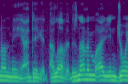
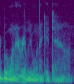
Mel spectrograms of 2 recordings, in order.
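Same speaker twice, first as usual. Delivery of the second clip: deep voiceover voice; 7 semitones lower, 6 dB quieter than usual. Shown as a demonstration. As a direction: drop into a low, soft voice. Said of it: "my normal speaking voice is kind of up here".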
